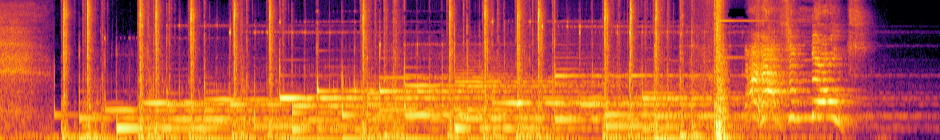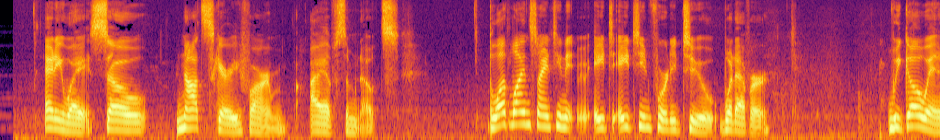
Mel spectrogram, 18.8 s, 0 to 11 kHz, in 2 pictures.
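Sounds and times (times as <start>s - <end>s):
steady melodic music bed: 0.5s - 9.4s
typewriter keystrokes clacking: 0.6s - 2.9s, 3.6s - 7.4s
speech: 9.9s - 13.6s, 14.3s - 17.2s, 18.3s - 18.7s.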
